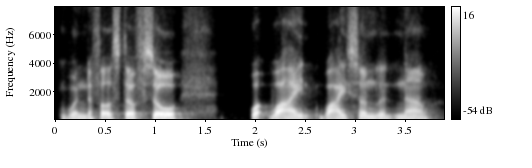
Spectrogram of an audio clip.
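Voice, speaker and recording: A man's voice: medium pitch, steady tone, unhurried. Encouraging male event host. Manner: encouraging, teasing, repeats and rephrases questions. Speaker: host interviewer at a live online showcase. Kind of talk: informal, upbeat event interview.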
